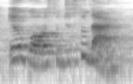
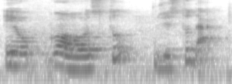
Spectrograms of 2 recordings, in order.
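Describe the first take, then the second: First: Said in the usual way. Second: Slow, soft, nodding emphasis on gosto; calm affirming demo; slow affirmative demo. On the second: Shown as a demonstration. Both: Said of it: "essa expressão".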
